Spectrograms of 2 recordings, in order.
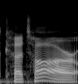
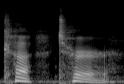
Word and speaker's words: Qatar: say it either way it is generally accepted to say pronounce Qatar as Qatar or Qatar either are oh I got the most authentic version of pronouncing Qatar Qatar is cutter secretary with the right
